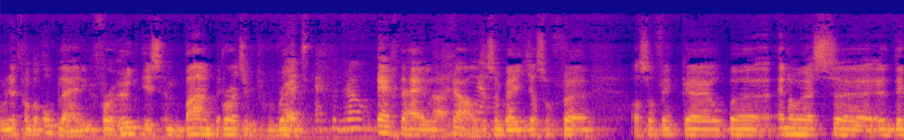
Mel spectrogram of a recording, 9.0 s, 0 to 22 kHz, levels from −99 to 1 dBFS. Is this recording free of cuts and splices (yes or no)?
no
